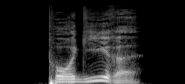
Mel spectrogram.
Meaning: inflection of purgieren: 1. first-person singular present 2. first/third-person singular subjunctive I 3. singular imperative
- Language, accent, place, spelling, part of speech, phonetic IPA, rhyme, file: German, Germany, Berlin, purgiere, verb, [pʊʁˈɡiːʁə], -iːʁə, De-purgiere.ogg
